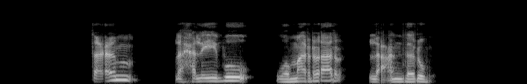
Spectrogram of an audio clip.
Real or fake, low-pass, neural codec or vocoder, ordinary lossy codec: fake; 7.2 kHz; codec, 16 kHz, 8 kbps, FunCodec, trained on LibriTTS, 25 frames a second; MP3, 48 kbps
